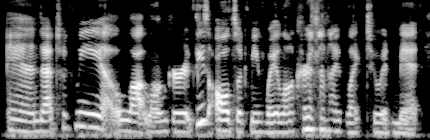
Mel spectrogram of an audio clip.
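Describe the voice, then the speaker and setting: Fairly low-pitched with vocal fry and a fairly bright tone, this young woman talks at normal speed in a stuffy, slightly nasal voice. As a chatty gaming video host, she rambles through a game build in casual voice-over commentary, full of fillers and laughs.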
